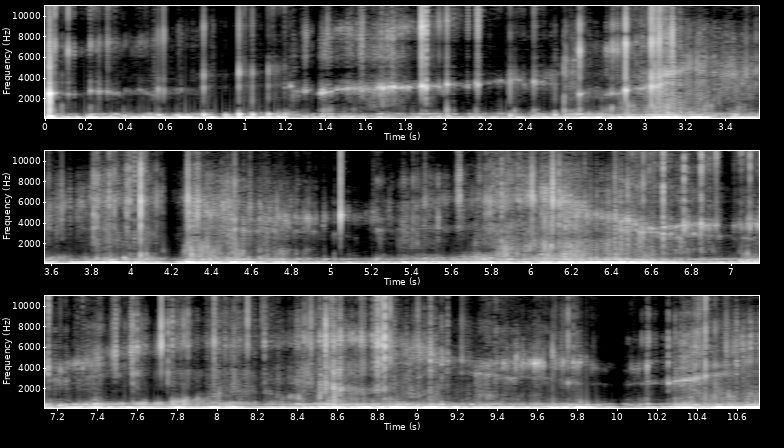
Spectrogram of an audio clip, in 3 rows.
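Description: Flat emery-board nail files held in both hands rub and scrape along the top of the woven steel mesh grille of a Blue Yeti microphone's hollow dome. The result is a continuous, rough scratching rasp. A strong low, droning resonance sits near 220 Hz, and the strokes swell and fade as they speed up and slow down.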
